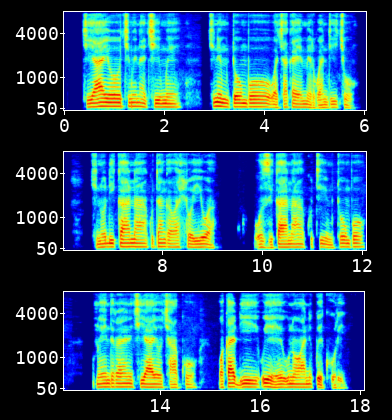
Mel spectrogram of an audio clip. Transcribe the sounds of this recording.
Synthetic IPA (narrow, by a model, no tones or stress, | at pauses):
t͡ʃijajo̞t͡ʃimwe̞nat͡ʃimwe̞ | t͡ʃine̞muto̞mbo̞wat͡ʃakae̞me̞rwandit͡ʃo̞ | t͡ʃino̞ɗikanakutaŋɡaʋaɬo̞jiwa | wʔozikanakutʰimuto̞mbo̞ | uno̞e̞nde̞ɾanane̞t͡ʃijajo̞t͡ʃakʰo̞ | wakaɗiuje̞uno̞wanikwe̞ɡʱuːɾi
